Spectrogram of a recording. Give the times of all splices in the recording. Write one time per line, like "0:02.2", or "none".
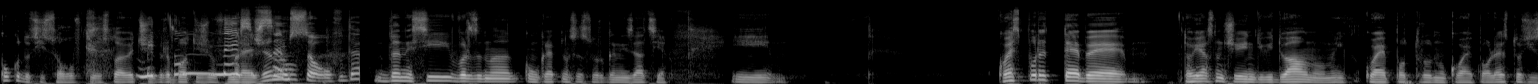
0:03.6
